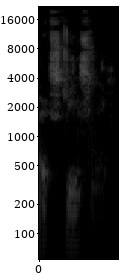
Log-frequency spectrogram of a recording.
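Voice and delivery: soft polite whisper; gentle whispered manners; whispered excuse me. Shown as a demonstration. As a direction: say it quietly and politely. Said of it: "made a small burp and then said".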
